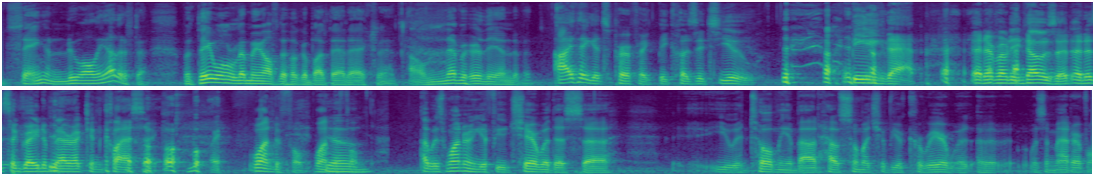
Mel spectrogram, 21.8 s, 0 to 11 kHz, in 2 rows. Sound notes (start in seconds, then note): 13.2 laughing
